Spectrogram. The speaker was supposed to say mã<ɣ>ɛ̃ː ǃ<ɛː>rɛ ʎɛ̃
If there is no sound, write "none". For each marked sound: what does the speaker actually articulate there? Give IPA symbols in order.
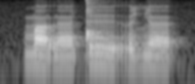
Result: r, eː

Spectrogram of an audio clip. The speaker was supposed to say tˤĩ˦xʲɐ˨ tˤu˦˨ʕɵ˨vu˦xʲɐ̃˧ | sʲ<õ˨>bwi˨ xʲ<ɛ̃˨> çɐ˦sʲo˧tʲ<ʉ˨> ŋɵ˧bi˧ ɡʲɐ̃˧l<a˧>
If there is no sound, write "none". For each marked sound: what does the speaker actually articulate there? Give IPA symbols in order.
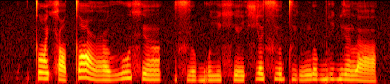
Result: o˨, ẽ˨, ʉ˨, a˨

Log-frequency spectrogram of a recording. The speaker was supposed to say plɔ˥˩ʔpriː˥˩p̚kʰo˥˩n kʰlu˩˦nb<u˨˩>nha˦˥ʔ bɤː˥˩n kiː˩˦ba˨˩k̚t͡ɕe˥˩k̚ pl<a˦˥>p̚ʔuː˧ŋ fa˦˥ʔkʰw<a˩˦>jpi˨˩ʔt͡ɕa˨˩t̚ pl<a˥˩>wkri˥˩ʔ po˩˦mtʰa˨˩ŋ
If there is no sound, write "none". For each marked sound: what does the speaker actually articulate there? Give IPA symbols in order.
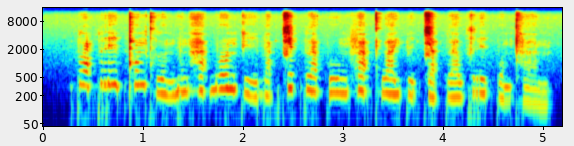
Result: u˧, a˦˥, a˧, a˦˥

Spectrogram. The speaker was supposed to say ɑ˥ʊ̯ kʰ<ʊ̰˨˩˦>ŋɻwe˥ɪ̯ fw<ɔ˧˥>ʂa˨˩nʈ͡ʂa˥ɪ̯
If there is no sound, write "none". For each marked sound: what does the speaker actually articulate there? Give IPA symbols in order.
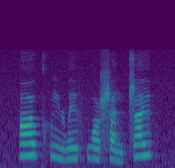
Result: ʊ˥˩, ɔ˧˥

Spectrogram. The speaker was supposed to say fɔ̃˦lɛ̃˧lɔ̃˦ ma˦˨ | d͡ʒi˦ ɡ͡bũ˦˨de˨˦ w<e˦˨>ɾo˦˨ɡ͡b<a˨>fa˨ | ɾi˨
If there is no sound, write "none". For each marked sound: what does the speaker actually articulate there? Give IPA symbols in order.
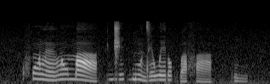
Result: e˦, a˨

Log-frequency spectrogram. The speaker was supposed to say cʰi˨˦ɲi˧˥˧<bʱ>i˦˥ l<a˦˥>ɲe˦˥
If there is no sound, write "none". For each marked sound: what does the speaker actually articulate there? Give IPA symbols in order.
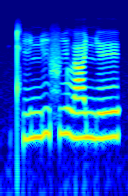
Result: f, a˦˥

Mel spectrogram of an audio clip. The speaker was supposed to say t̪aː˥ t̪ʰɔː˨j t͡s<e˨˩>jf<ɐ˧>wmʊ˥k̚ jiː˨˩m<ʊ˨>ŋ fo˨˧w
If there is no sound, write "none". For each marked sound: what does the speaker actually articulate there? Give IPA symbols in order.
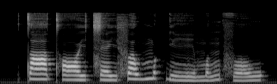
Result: e˨, ɐ˥, ʊ˨˥

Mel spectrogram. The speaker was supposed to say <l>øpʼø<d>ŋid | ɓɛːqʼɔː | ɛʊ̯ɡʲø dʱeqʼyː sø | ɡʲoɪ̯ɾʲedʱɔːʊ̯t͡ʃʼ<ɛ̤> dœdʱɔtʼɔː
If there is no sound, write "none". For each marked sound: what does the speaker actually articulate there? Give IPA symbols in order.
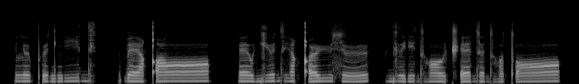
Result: l, d, ɛ

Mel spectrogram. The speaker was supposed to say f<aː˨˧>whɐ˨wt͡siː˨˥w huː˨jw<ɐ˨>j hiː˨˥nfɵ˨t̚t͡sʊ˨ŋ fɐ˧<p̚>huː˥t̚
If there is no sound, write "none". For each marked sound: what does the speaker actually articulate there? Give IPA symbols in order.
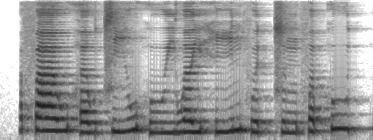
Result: aː˧, ɐ˧, p̚

